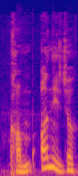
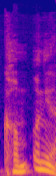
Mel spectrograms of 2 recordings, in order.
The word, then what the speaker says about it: 검언: 검언이죠. 검은이 아니고. 근데 검언. 죄송합니다. 예. 검언은 당신이 발음을 잘 하셔야 돼요.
